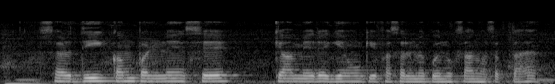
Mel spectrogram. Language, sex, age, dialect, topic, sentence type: Hindi, female, 25-30, Marwari Dhudhari, agriculture, question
